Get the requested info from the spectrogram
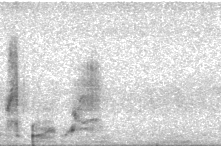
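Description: Near silence, with faint whispered, breathy sounds in the first second.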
